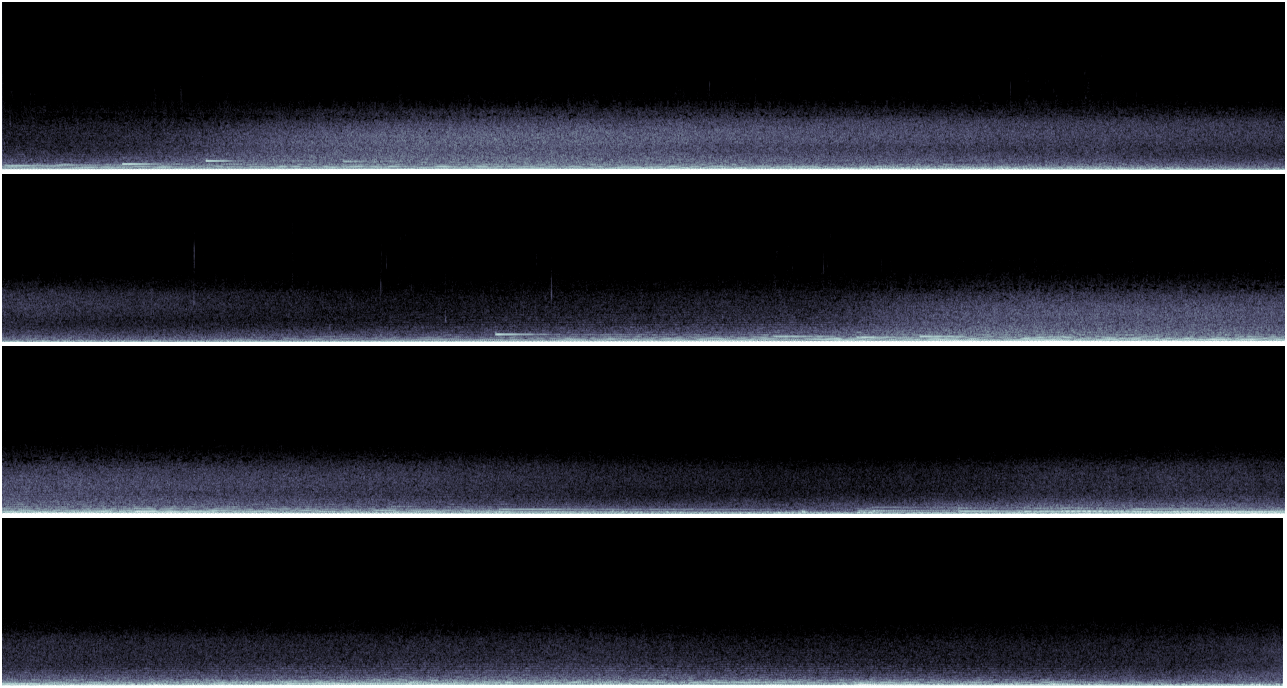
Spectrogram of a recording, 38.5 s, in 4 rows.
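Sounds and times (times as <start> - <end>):
calm piano music: 0.0 - 38.4
ocean waves: 0.0 - 38.4.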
